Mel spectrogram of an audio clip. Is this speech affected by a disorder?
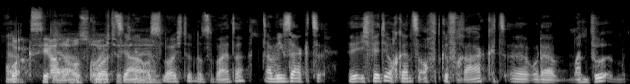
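No.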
